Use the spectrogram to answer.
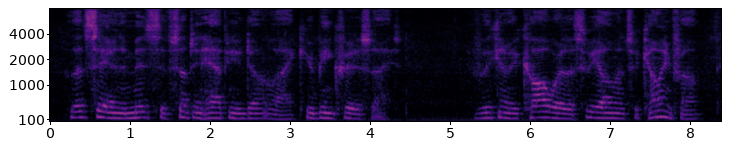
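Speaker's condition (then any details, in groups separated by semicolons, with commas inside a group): Parkinson's; progressing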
